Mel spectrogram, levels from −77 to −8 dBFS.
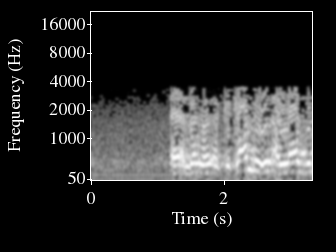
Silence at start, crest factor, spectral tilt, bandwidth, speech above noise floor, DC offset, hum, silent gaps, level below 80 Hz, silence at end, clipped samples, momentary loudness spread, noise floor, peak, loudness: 0 s; 10 dB; -11 dB/octave; 3.7 kHz; 22 dB; under 0.1%; none; none; -38 dBFS; 0 s; under 0.1%; 4 LU; -31 dBFS; 0 dBFS; -9 LUFS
